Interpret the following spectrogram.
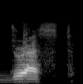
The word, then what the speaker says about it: dressed: Now, sometimes you might hear a little D in there. Dressed. Dressed. Nah, it's really more a T sound.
